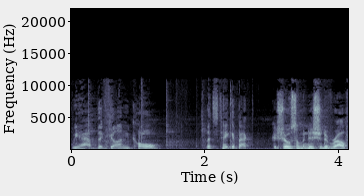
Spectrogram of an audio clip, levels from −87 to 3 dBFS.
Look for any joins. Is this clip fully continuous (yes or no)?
no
